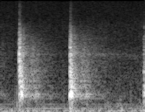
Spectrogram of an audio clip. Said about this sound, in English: Oh, he's got a wooden hammer now and banging away.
